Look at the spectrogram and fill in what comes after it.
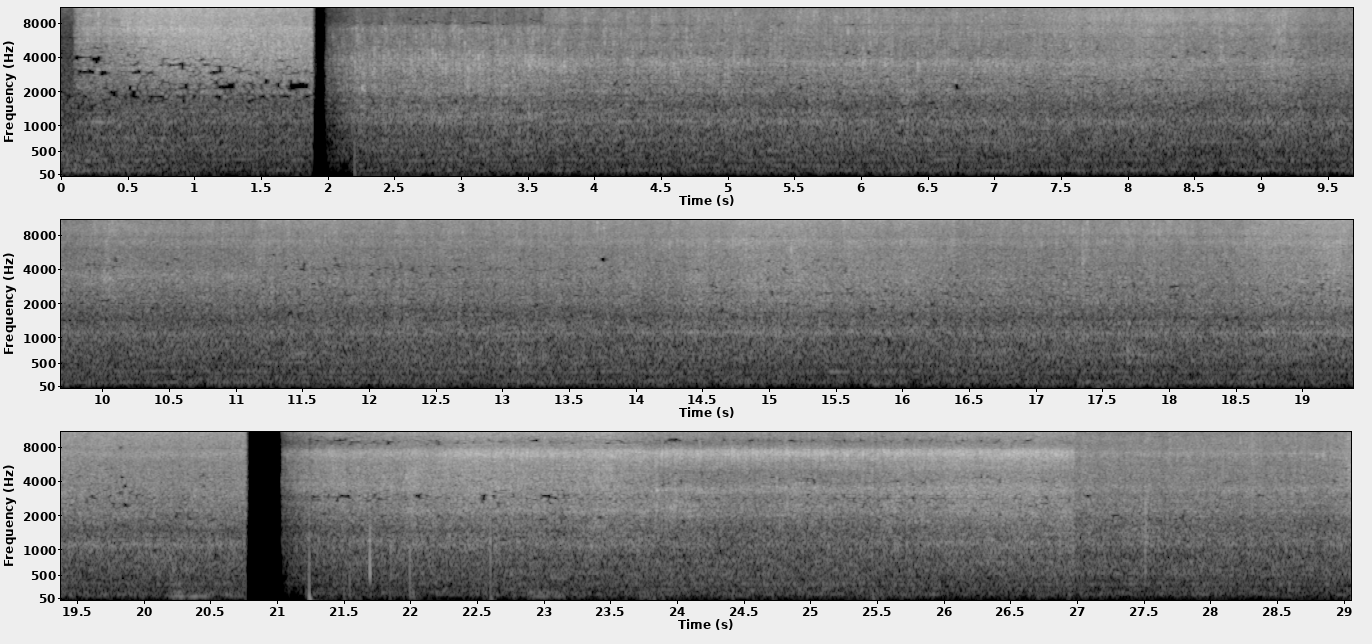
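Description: Ginger-garlic paste hitting hot oil in a wok with a loud sizzle, then chopped capsicum and onion sizzling steadily as they are stir-fried. The sizzle cuts out abruptly twice.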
